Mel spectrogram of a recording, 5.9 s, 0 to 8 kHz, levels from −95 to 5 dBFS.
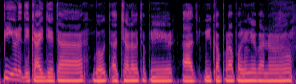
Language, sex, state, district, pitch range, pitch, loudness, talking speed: Bhojpuri, male, Uttar Pradesh, Gorakhpur, 135-140 Hz, 135 Hz, -29 LUFS, 110 wpm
